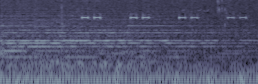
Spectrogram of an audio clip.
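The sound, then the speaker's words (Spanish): A mobile phone rings with a steady pattern of high double beeps, four pairs evenly spaced about half a second apart, over a constant low hum of background noise. “Tiene gracia porque de pronto suena un móvil, pero no vamos a contar más detalles.”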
